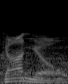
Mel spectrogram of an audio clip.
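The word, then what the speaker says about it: Gagnon: at six 495 pounds his name spelled G a G you know n pronounced gallo now Ronald to Reyes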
